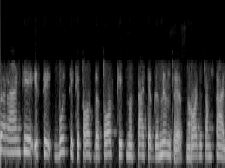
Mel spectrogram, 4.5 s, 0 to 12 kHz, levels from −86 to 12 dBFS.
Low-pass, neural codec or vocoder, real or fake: 10.8 kHz; vocoder, 44.1 kHz, 128 mel bands every 256 samples, BigVGAN v2; fake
